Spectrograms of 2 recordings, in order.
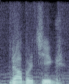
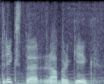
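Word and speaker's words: Trickster Rubbergig: beginning was trickster rubbery rubber jig it's pronounced trickster rubber gig not jig but anyways trickster rubber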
